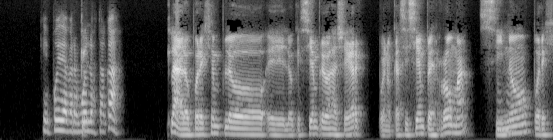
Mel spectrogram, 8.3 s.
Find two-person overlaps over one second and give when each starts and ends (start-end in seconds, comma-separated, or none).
none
